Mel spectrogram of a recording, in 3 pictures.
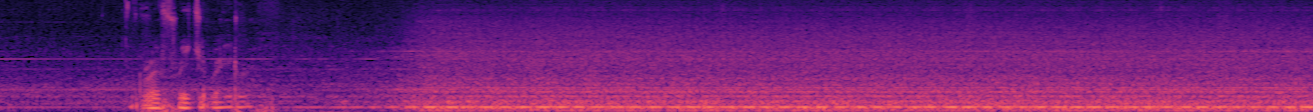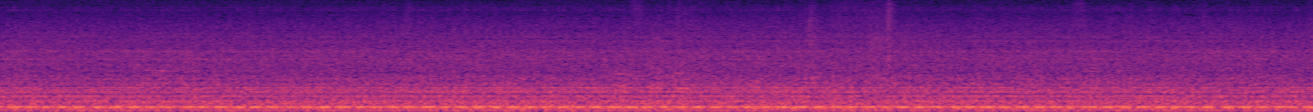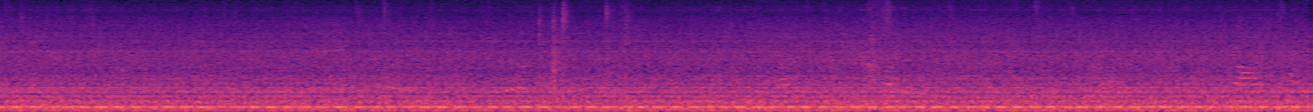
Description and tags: hum from an ice machine
humming, fan, fridge, ice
